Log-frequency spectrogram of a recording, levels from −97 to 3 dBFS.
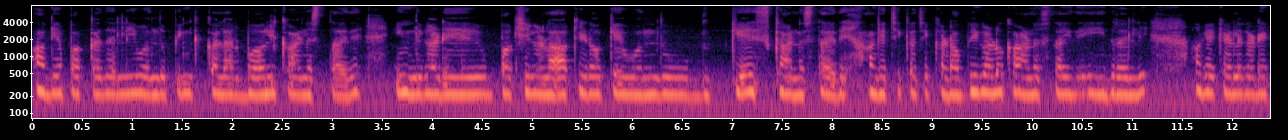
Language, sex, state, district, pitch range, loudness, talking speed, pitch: Kannada, female, Karnataka, Bijapur, 215-230 Hz, -31 LUFS, 115 wpm, 220 Hz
